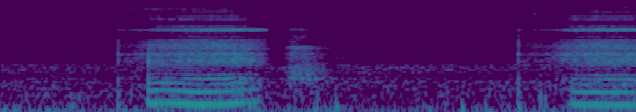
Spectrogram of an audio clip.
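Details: Light snoring sound effect from a sleeping subject: two soft, buzzing snores on inhalation separated by a quiet exhalation, in a light sleeping rhythm.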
